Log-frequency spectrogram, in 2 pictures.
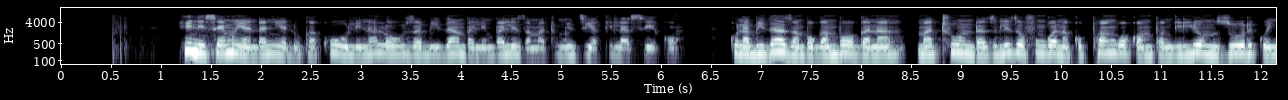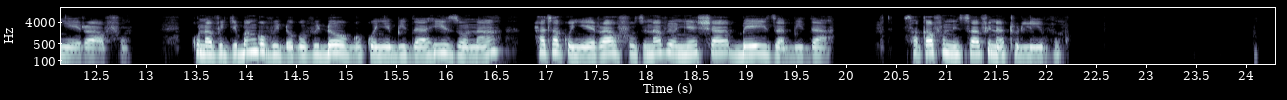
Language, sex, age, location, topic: Swahili, female, 25-35, Nairobi, finance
